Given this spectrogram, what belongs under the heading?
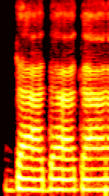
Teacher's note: quand tu dis de, la pointe de la langue touche presque au même endroit que pour le R grec. Donc au lieu d'essayer directement un grand R, on va à partir de quelque chose de plus simple. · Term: le de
